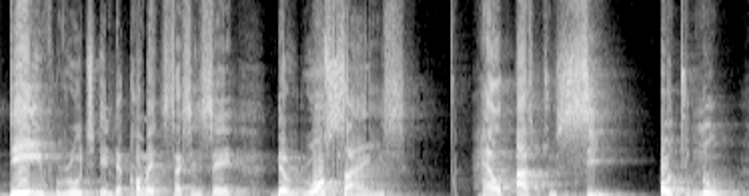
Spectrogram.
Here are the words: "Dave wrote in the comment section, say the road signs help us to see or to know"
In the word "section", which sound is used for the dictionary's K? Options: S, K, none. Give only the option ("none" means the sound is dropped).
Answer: K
